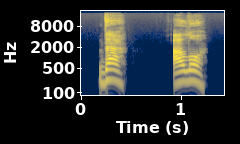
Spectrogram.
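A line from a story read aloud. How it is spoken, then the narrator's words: Rude bark into phone. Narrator (Russian): рявкнула я в трубку без всякого намека на вежливость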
